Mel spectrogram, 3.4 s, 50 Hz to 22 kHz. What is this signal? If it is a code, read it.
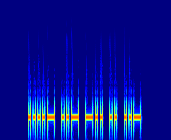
Morse code, heard as a keyed tone, about 25 wpm, 700 Hz. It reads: 4UDIU
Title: Five Challenging Letter-Number Combinations 25wpm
